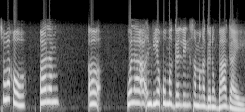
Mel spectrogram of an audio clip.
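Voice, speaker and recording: A woman's high-pitched voice with lively intonation, very even loudness and a moderate pace. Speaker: journalist. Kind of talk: interview.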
